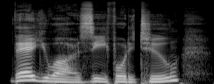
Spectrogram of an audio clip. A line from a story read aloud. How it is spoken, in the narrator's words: the girl's mother said, her voice lacking any emotion whatsoever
